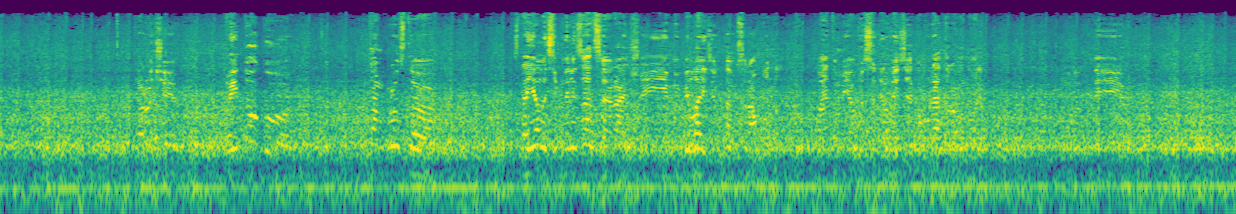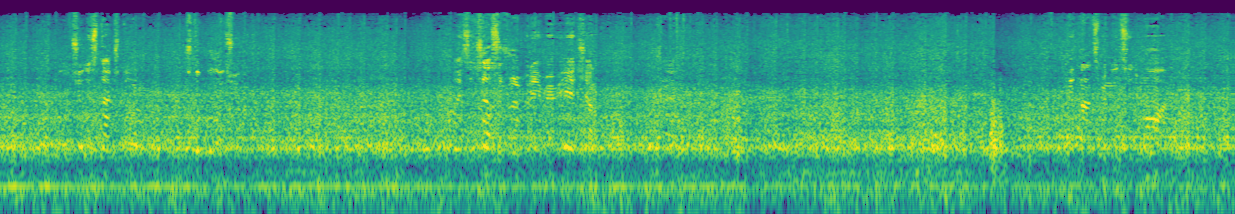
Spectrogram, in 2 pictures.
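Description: Steady drone of a car's engine and tyres heard from inside the cabin while driving at road speed, holding an even pitch throughout.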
